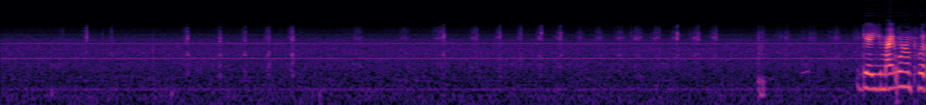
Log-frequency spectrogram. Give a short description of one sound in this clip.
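A paintbrush taps lightly on a plate.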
